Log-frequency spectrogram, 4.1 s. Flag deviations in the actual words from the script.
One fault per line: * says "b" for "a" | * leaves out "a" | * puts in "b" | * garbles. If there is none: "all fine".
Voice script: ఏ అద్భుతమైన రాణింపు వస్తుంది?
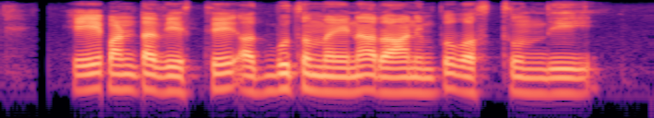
* puts in "పంట వేస్తే"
